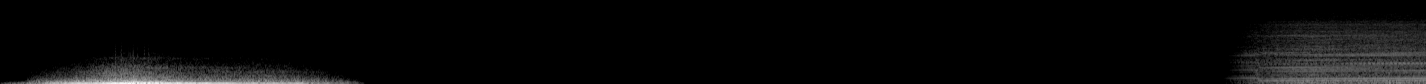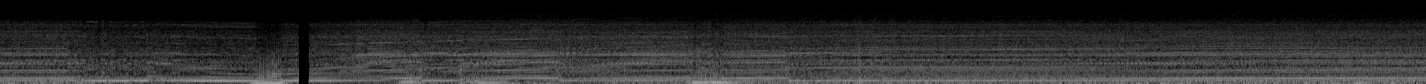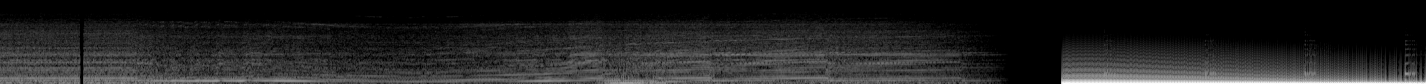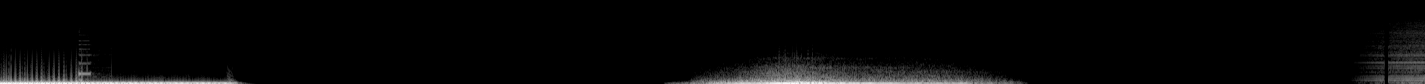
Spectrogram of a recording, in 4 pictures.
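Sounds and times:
deep falling-pitch sound effect: 0.2 - 3.4, 39.2 - 45.2, 49.7 - 52.8
racing car engine: 12.4 - 38.6, 39.2 - 44.0, 56.4 - 57.0.

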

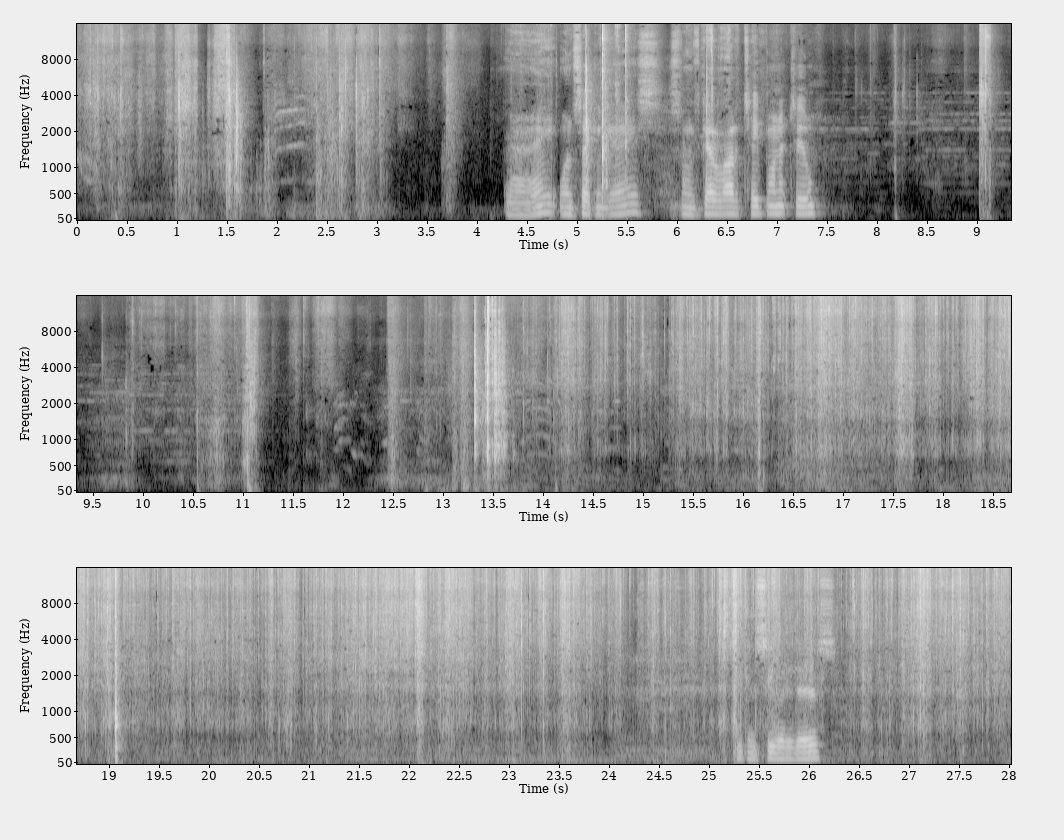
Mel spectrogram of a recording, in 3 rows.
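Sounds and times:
plastic bag crinkling: 13.2 - 28.0
plastic ripping: 13.3 - 28.0.

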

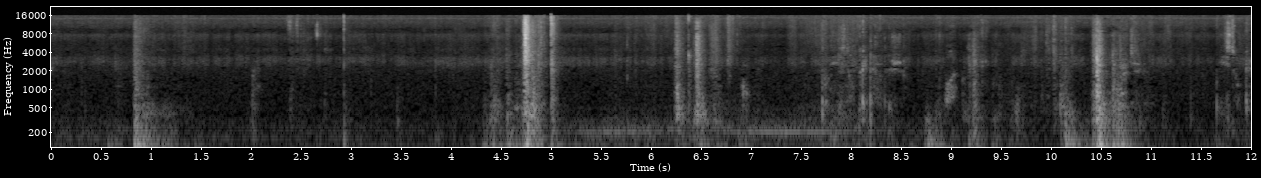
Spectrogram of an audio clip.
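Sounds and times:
dull thump: 0.8 - 1.2
knocks and rustling: 8.7 - 11.0.

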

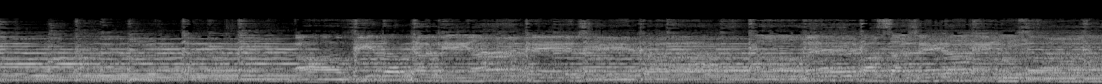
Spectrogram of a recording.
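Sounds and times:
acoustic guitar chords: 0.0 - 11.0.

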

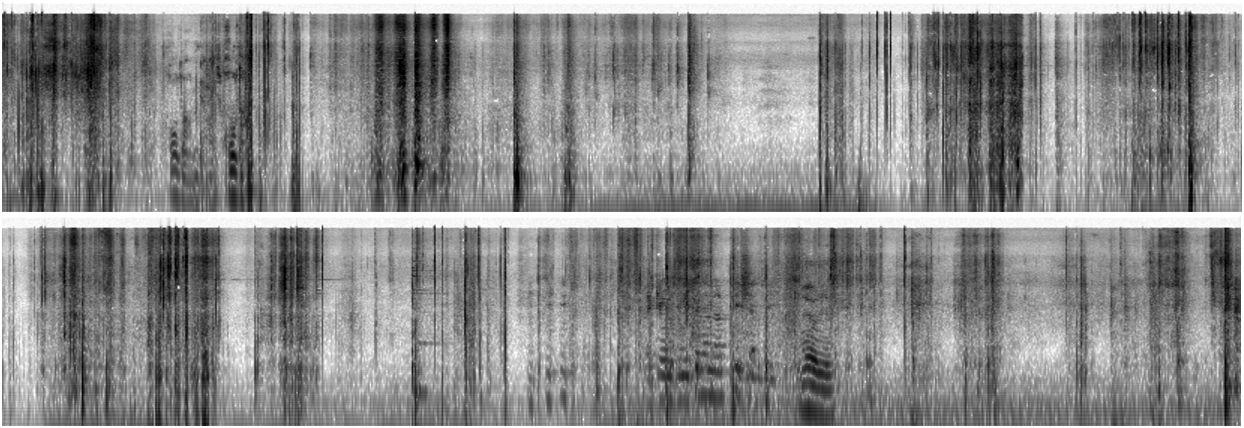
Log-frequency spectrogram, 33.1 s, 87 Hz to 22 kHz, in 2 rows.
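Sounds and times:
cardboard box being torn open: 0.0 - 1.9, 12.2 - 13.8, 17.0 - 19.5
plastic wrapping crinkling: 0.0 - 9.4, 10.9 - 30.0.

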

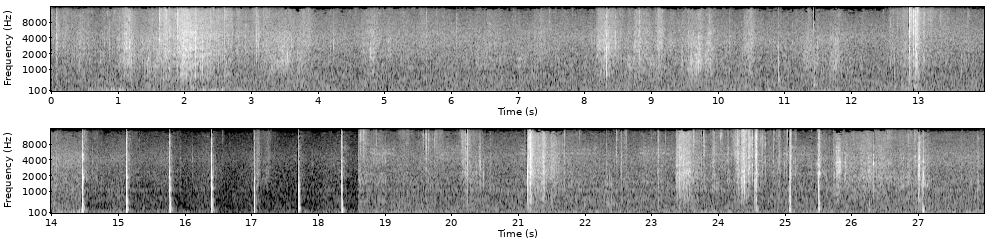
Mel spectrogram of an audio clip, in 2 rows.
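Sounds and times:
rustling of dry leaves: 0.0 - 28.0
chopping strikes on wood: 14.4 - 18.5.

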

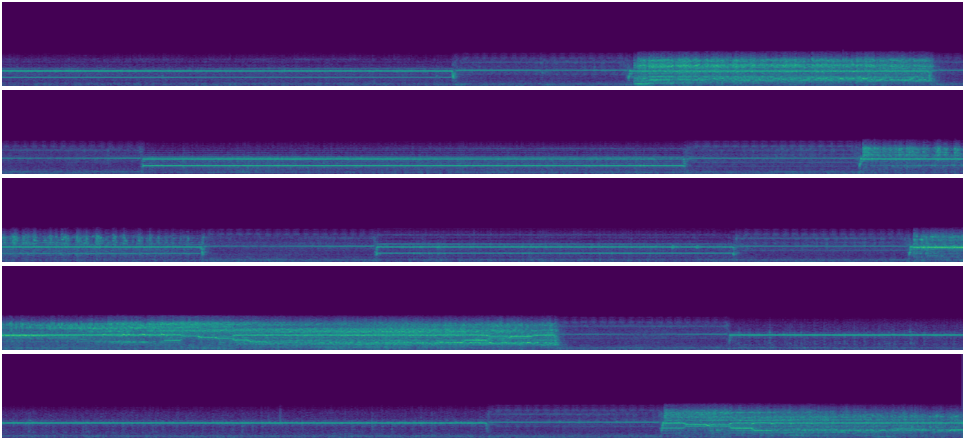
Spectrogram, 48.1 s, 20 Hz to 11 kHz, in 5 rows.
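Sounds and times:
stepper motors whining: 6.3 - 9.4, 28.3 - 34.5, 45.0 - 48.0.

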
